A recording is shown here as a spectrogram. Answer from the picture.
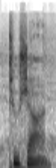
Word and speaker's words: Touchon: Touchon. That's what I said. Like you say, Sean.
